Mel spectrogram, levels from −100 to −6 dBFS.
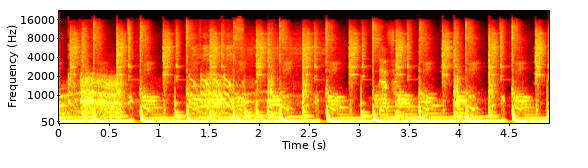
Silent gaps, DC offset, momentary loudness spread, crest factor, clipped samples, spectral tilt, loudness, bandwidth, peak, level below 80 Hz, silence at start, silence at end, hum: none; under 0.1%; 1 LU; 10 dB; under 0.1%; -5.5 dB/octave; -13 LUFS; 15.5 kHz; 0 dBFS; -12 dBFS; 0 s; 0 s; none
